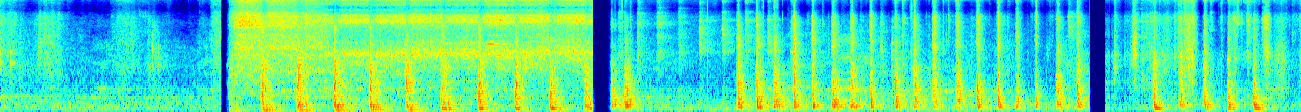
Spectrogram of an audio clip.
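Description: Quick repeated taps and scrapes of a trowel working tile adhesive onto a bare wall, about three or four strokes a second.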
